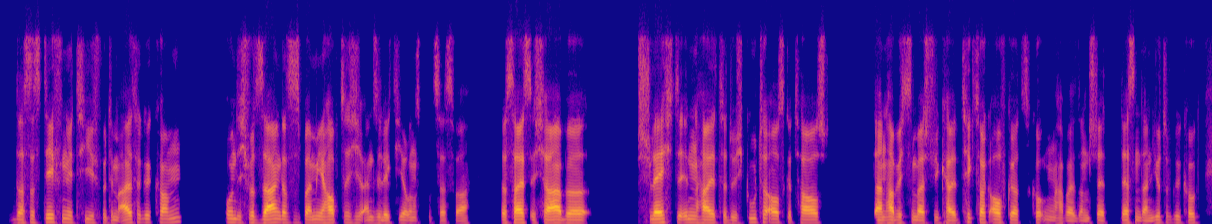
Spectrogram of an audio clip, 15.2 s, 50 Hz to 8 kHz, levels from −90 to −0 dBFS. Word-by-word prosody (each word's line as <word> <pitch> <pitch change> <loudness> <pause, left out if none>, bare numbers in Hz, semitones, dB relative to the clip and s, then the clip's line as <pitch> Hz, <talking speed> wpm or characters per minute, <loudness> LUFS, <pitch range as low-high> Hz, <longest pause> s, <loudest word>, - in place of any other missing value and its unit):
Das 110 +1 -4
ist 125 +1 -9
definitiv 125 -3 -4
mit - - -11
dem 105 0 -8
Alter 130 +2 +2
gekommen. 125 +2 -4 0.6
Und 130 -2 -4
ich 115 - -7
würde 120 -3 -4
sagen, 115 +3 +8
dass 115 -1 -3
es 115 -1 -11
bei 110 0 0
mir 115 -1 -1
hauptsächlich 115 0 0
ein 105 - -6
Selektierungsprozess 100 -1 -7
war. 90 0 -3 0.4
Das - - -3
heißt, 115 0 +7
ich 105 - -9
habe 110 0 +6 0.7
schlechte 120 +1 +5
Inhalte 110 -2 +1
durch 100 -2 -10
gute 130 -1 -4
ausgetauscht. 115 -2 0 0.6
Dann 105 -1 +3
habe 105 -1 +3
ich 105 - -5
zum 110 - -8
Beispiel 100 0 0
kalt 95 +2 0
TikTok 135 -4 -1
aufgehört 115 -1 +1
zu - - -20
gucken, 110 -4 -8
habe 95 0 -4
halt 90 -1 -5
dann 100 - -8
an - - -11
stattdessen 100 +2 -5
dann 95 -1 -4
YouTube 110 +2 -9
geguckt. 110 -2 -6
110 Hz, 180 wpm, -24 LUFS, 105-120 Hz, 0.7 s, sagen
